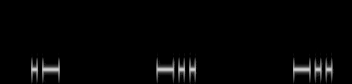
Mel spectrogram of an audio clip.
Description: Morse code, heard as a keyed tone, about 22 wpm, spaced as for 8 wpm, 700 Hz. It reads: ADD
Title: 6x Character Spacing - Top 500 Words - 22wpm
